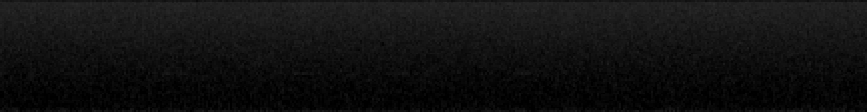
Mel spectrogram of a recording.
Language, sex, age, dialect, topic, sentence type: Telugu, male, 25-30, Central/Coastal, banking, question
